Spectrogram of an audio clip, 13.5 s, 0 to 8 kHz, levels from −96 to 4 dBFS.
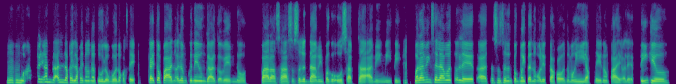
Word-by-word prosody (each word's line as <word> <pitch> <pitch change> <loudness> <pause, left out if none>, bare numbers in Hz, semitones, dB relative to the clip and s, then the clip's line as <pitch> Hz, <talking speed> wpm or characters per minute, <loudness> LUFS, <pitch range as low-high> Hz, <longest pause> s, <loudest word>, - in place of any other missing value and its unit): Mm. 200 -1 -2
Actually, 235 +4 -8
ang 255 -2 -1
ang 220 - +2
laki-laki 195 -1 +2
ng 180 - -1
natulong 150 -4 0
mo 145 +1 0
'no, 130 - -3
kasi 135 - -1 0.3
kahit 190 +2 +4
papaano 175 -3 +4
alam 185 0 0
ko 180 +1 -3
na 180 - +3
yung 170 - -3
gagawin 140 -2 +1
'no 120 -3 -6 0.3
para 155 -2 +5
sa 145 -2 +2
susunod 160 +1 -2
naming 140 -1 +1
pag-uusap 135 -4 0
sa 120 - +4
aming 125 -1 -4
meeting. 115 0 -8 0.3
Maraming 215 +4 +2
salamat 205 -1 +3
ulit 170 -4 +3
at 150 0 +2
sa 180 - -9
susunod 175 -1 -3
'pag 170 -2 -2
may 160 -1 +2
tanong 155 0 0
ulit 145 -1 -3
ako 135 -1 +1
'no 130 - -8
manghihingi 135 -1 -3
ako 125 - +1
sa'yo 130 -1 -2
ng 125 -1 -6
payo 110 0 +1
ulit. 105 -1 -5 0.2
Thank 180 +2 +1
you! 165 0 +1
160 Hz, 205 wpm, -22 LUFS, 135-180 Hz, 0.3 s, para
